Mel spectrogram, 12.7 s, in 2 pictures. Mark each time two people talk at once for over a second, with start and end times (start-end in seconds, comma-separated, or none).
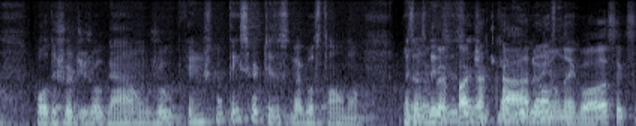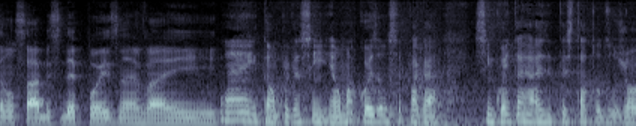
4.0-5.6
